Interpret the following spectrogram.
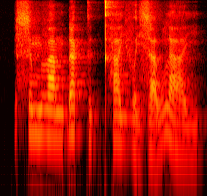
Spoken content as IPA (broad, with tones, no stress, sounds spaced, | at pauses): s ə˧ m v a˧ m ɗ a˦˥ k̚ ʔ ɨ˨˩ k̚ t̪ʰ a˧ j v ə̰˧˨ j z a̰˧˥ w l a˨˩ j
